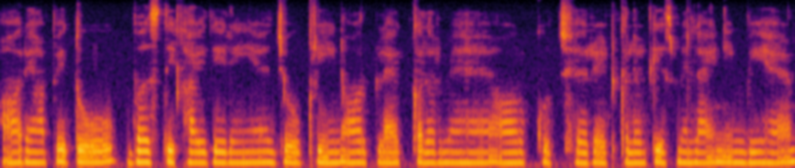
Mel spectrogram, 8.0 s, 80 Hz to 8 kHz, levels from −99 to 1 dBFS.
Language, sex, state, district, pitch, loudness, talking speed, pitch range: Hindi, female, Uttar Pradesh, Jyotiba Phule Nagar, 185 Hz, -19 LUFS, 190 wpm, 180-185 Hz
